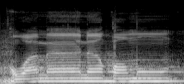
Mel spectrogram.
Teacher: mimnya dibaca dua harakat dikarenakan ada huruf mad ya, huruf panjang alif di situ bertemu sebelumnya dengan fathah maka pasangannya dibaca dua dua harakat.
